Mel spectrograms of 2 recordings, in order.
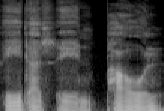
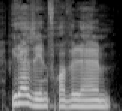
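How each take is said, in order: First: Put-on lower, unhurried old neighbour's farewell; Frau Wilhelm. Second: High, loud, quick schoolboy farewell; Paul. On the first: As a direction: answer the boy in a low, calm voice. Old neighbour says goodbye. (ruhiger, tieferer Abschiedsgruß) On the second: Acted. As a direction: call goodbye in a hurry as a boy. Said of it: "rief er". (schneller, hoher Abschiedsruf)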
